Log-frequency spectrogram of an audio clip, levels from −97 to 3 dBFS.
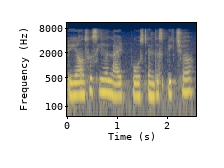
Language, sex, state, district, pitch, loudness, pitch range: English, female, Assam, Kamrup Metropolitan, 195 Hz, -15 LUFS, 185-220 Hz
